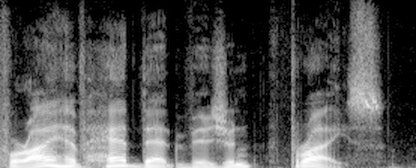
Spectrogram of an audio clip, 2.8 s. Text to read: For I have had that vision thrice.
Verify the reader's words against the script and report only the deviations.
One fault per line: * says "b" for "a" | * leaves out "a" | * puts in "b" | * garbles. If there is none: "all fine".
all fine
